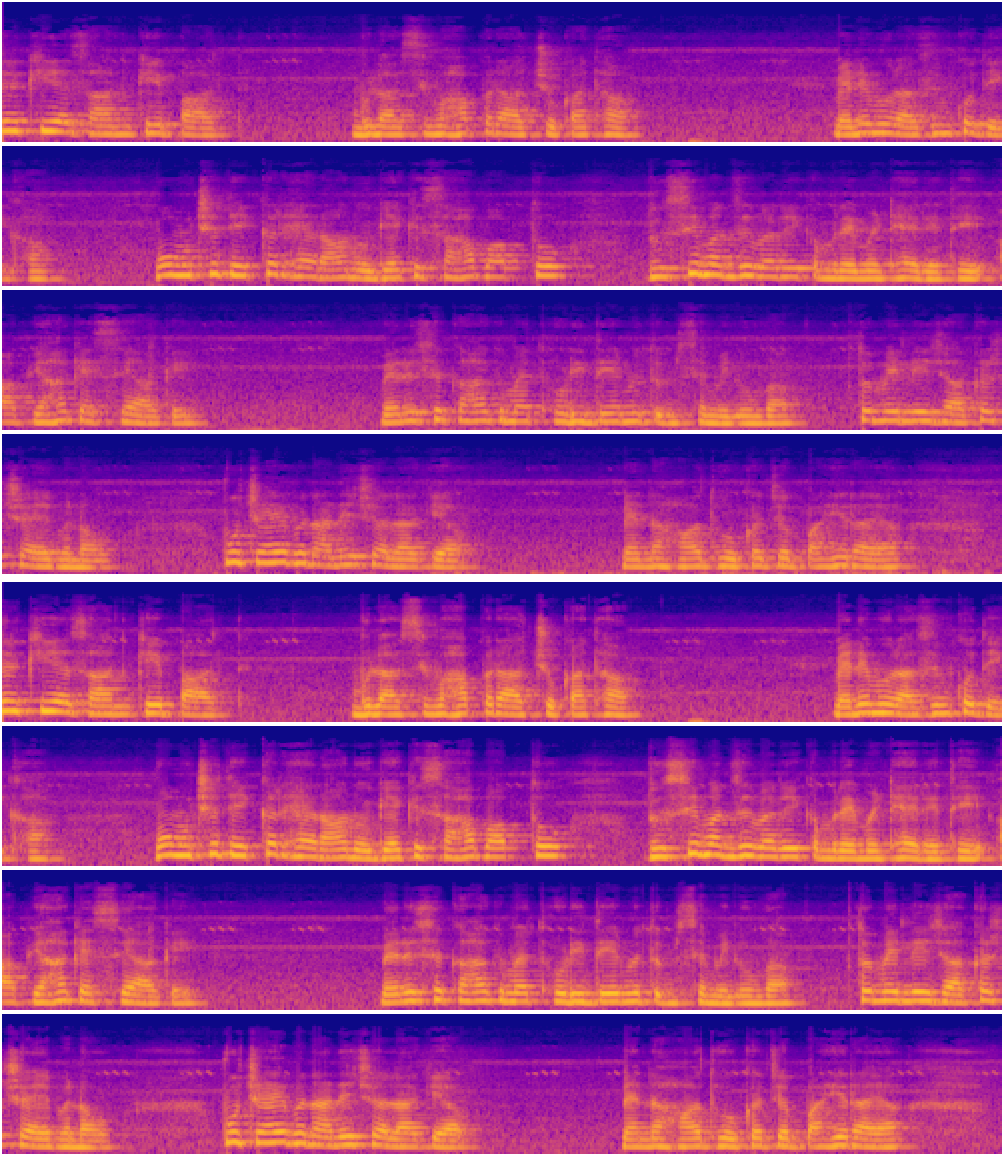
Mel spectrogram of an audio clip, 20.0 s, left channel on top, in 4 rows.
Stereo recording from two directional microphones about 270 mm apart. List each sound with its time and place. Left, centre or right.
0.0 s speech: right
4.1 s speech: right
11.9 s speech: right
